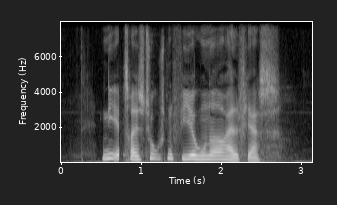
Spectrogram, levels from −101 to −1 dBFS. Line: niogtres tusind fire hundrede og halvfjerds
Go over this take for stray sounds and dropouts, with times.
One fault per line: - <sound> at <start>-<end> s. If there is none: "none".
- dropout at 0.7-0.8 s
